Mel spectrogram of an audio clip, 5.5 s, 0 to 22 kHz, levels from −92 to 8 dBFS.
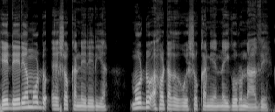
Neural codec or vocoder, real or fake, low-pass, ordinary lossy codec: none; real; none; none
